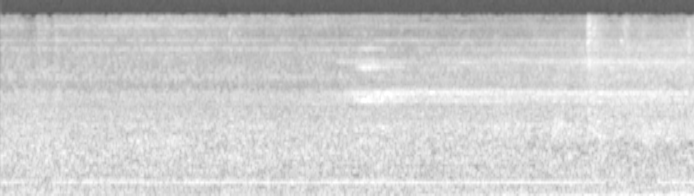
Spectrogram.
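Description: A train running in the station: a steady rumble with a constant hum, and a faint high whine joining about halfway through as it grows slightly louder.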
